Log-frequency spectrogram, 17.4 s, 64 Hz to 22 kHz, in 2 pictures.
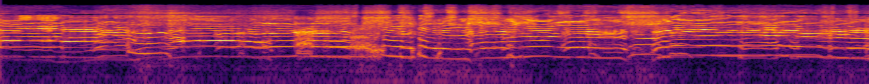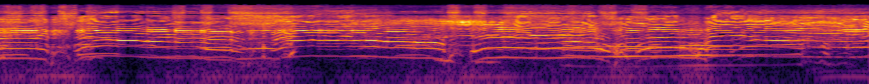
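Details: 8-month-old twins crying together after a drive back from Pattaya, tired from playing: sustained wails and whimpers.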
